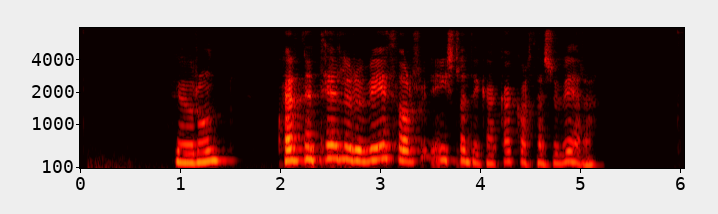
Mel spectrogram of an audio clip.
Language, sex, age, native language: Icelandic, female, 40-49, Icelandic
